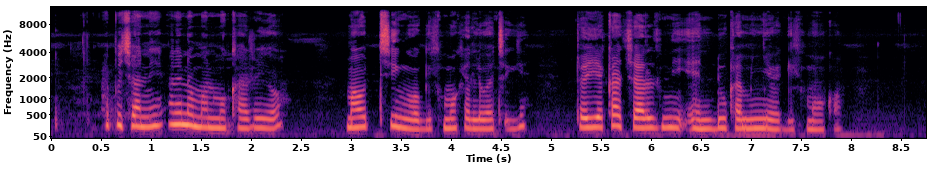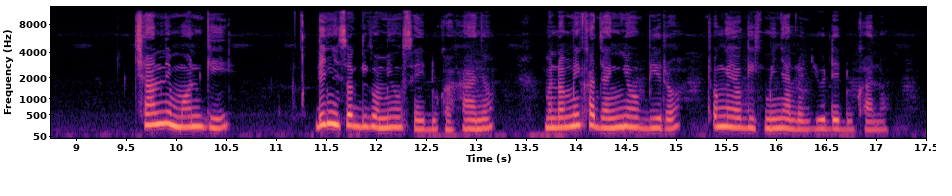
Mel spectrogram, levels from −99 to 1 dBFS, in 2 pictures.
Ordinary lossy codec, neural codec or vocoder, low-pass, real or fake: none; vocoder, 44.1 kHz, 128 mel bands every 256 samples, BigVGAN v2; 10.8 kHz; fake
